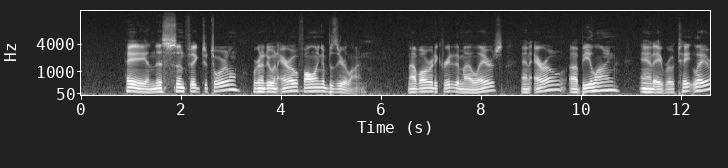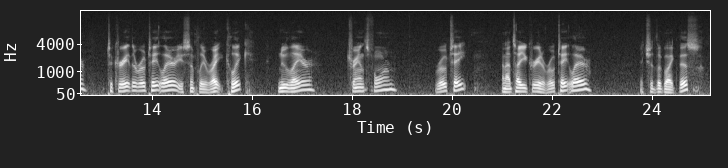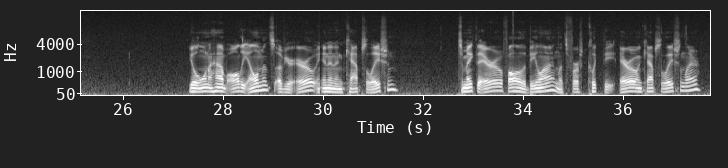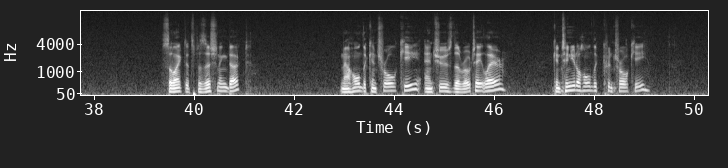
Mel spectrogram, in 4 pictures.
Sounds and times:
Speech: 0.9 - 5.8, 6.5 - 17.3, 17.9 - 19.0, 19.7 - 20.4, 21.0 - 22.8, 23.8 - 25.1, 27.3 - 31.5, 32.7 - 37.6, 39.4 - 41.2, 42.9 - 46.3, 47.2 - 49.2.

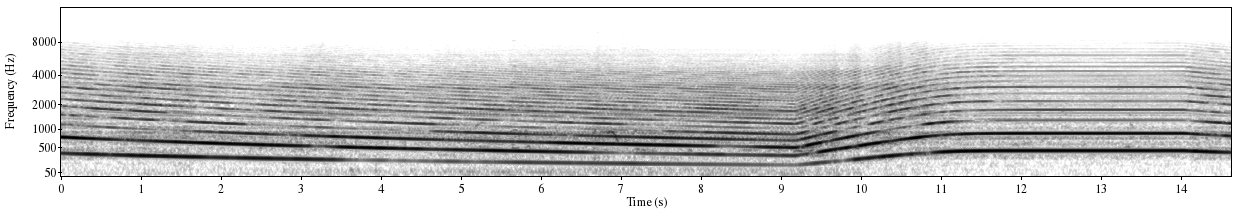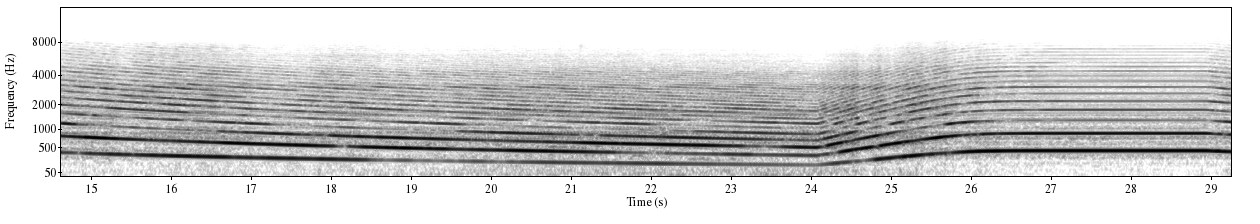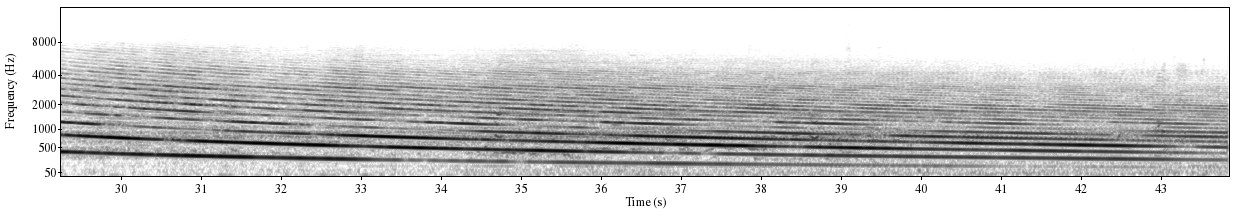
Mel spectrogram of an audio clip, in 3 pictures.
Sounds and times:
Civil defense siren: 0.0 - 43.8.

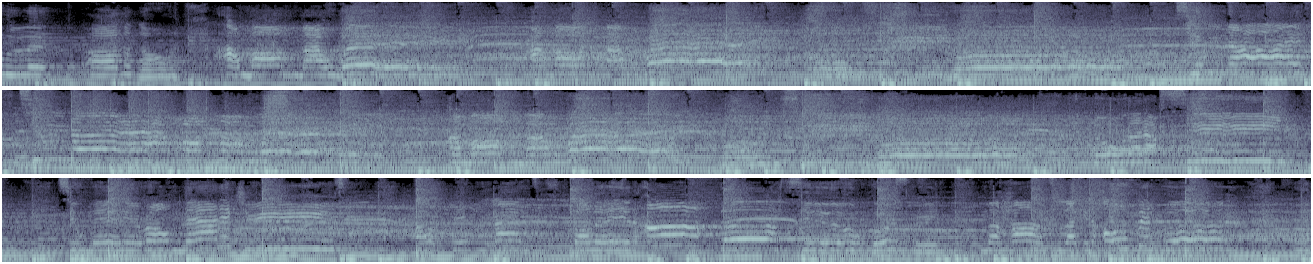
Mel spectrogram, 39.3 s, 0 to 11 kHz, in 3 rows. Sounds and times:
Singing: 0.0 - 26.2, 26.8 - 39.2
Pop music: 0.0 - 39.2.

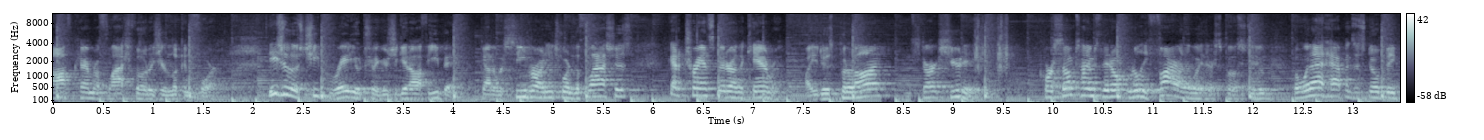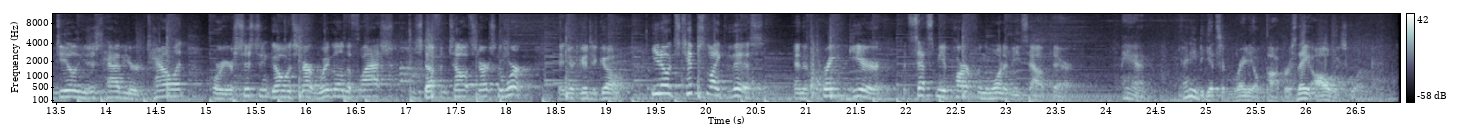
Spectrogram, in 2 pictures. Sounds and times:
Speech: 0.0 - 9.3, 9.9 - 26.8
Music: 0.0 - 26.9.

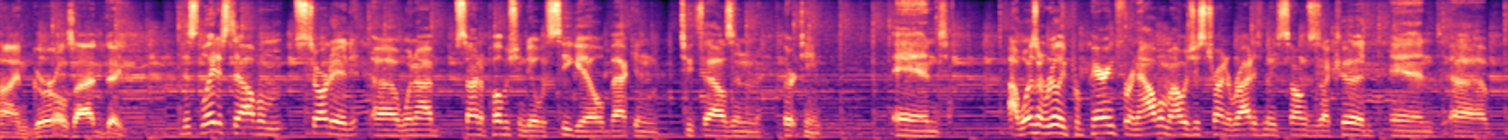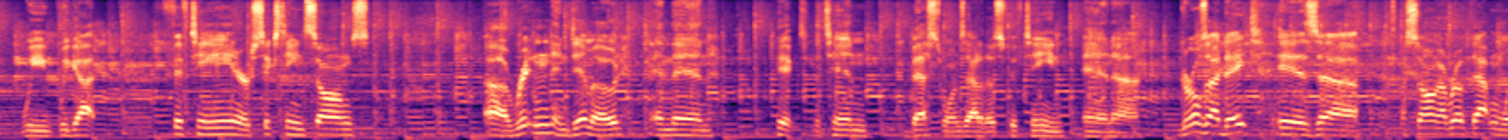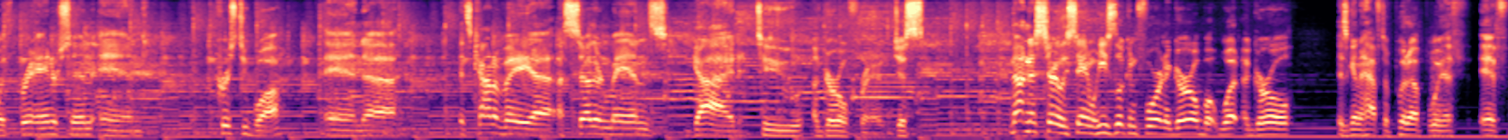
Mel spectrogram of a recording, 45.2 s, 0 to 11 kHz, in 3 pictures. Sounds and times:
Speech: 0.0 - 8.3, 8.9 - 18.8, 19.9 - 39.4, 40.2 - 45.2
Music: 0.0 - 45.2.

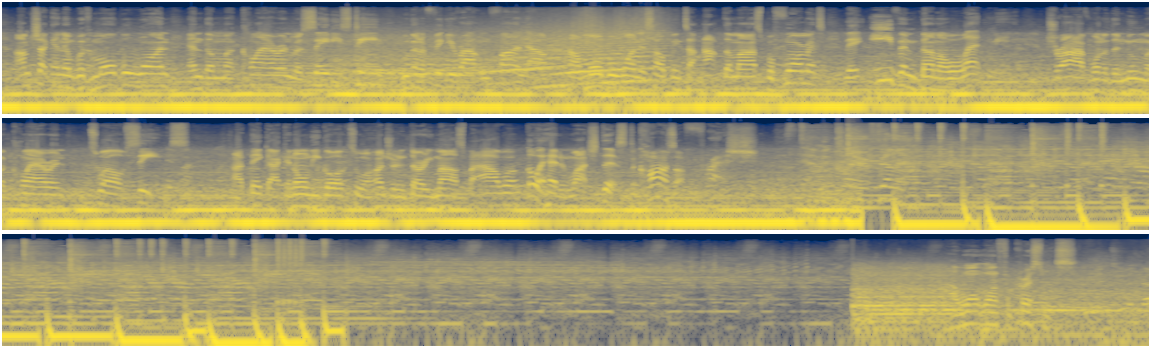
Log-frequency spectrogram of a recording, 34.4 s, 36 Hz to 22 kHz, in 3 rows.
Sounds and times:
Music: 0.0 - 11.6, 18.9 - 33.6
Speech: 0.0 - 19.0, 32.4 - 34.4.

